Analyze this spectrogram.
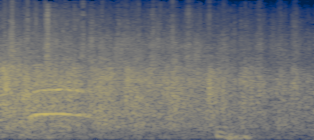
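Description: An audience claps steadily in a dense, continuous burst of applause, holding at a fairly even level for a couple of seconds before easing slightly, welcoming a speaker coming up to share on a morning.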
